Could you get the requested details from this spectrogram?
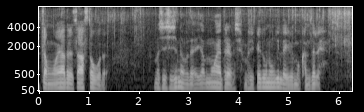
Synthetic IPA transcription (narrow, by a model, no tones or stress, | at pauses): t͡ʃɐŋojadɾet͡ʃastawbɐdɐ̰ | mɐsisizinːɐbɐdɐjamnɔŋajdɾemɐsi̥mɐsikajdɔŋnɔŋɡilɐjbemukʰɐnzɐɾe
